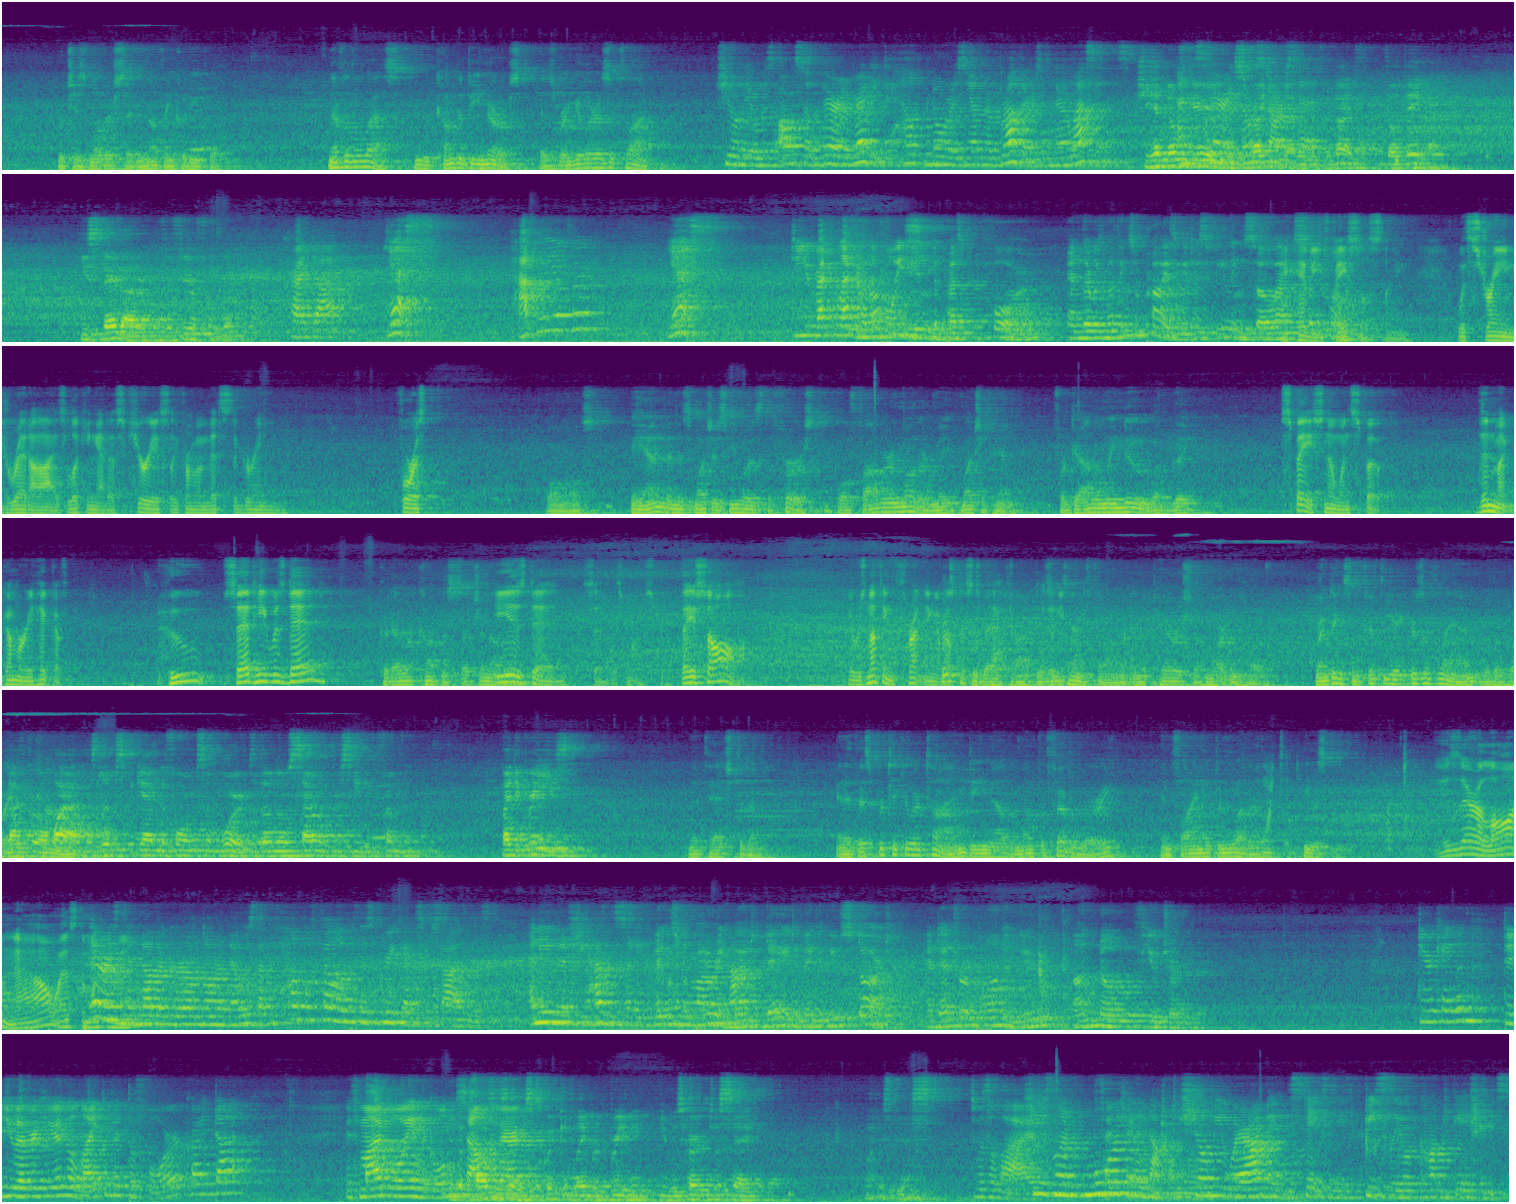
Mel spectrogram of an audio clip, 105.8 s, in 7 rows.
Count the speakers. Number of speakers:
six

